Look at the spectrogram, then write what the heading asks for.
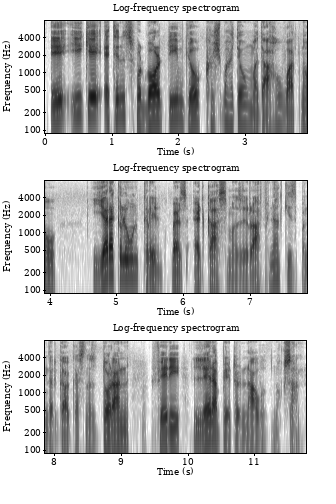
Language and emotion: Kashmiri, neutral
